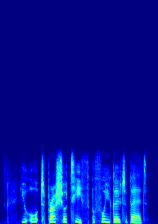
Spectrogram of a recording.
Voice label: speech from modified speech magnitude using speech phase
